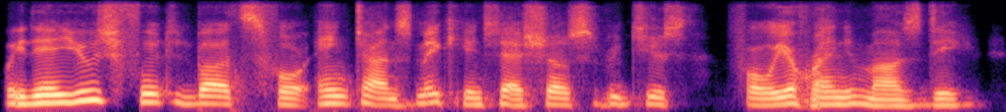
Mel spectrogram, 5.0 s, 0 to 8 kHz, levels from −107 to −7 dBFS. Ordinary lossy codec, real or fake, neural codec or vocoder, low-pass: Opus, 32 kbps; fake; codec, 16 kHz in and 24 kHz out, 0.4 kbps, LongCat-Audio-Codec, four codebook decoder; 7.2 kHz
